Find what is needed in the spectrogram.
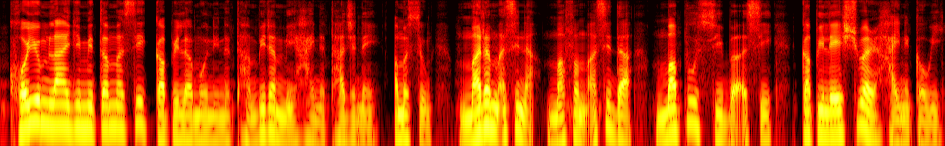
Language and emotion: Manipuri, neutral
